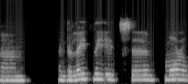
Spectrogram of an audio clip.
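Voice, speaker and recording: A woman's voice has a dark, mellow tone and sounds somewhat breathy. She speaks at a very slow pace. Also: dry, close sound with no echo. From Siberia, Russia. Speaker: family constellation practitioner. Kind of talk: casual chat.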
